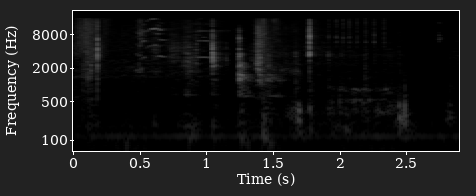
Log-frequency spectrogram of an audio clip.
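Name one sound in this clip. A dial timer clicks as it is turned.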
